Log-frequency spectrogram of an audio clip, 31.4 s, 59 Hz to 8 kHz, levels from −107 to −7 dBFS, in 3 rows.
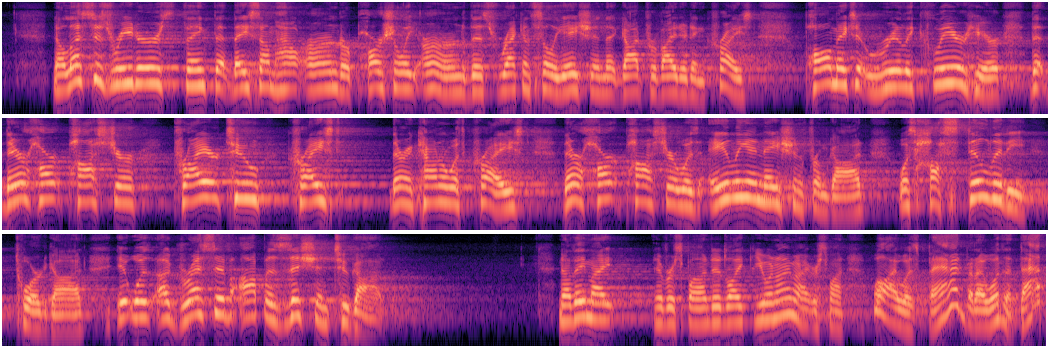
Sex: male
